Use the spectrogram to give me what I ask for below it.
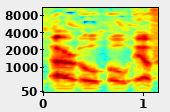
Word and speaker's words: roof: bark at me for how i pronounce roof like a dog yeah it's r-o-o-f that's what i'm saying roof i think is the way the rest you pronounce roof it's like crick pumpkin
